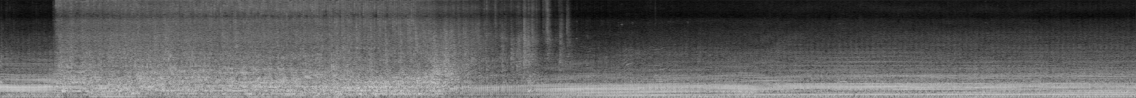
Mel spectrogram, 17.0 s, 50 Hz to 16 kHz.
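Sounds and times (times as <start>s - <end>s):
wood chipper grinding: 0.0s - 10.5s
wood chipper running empty: 0.3s - 10.4s.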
